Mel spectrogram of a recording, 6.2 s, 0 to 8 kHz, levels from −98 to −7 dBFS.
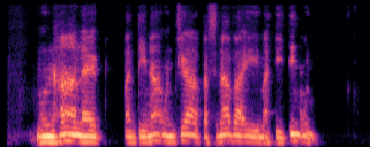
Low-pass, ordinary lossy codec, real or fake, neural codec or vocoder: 7.2 kHz; AAC, 48 kbps; fake; codec, 32 kHz, 1.9 kbps, SNAC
